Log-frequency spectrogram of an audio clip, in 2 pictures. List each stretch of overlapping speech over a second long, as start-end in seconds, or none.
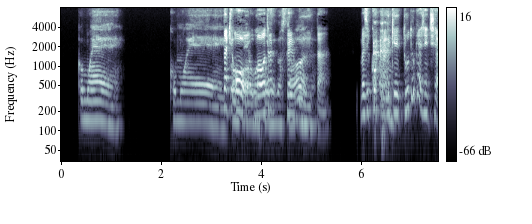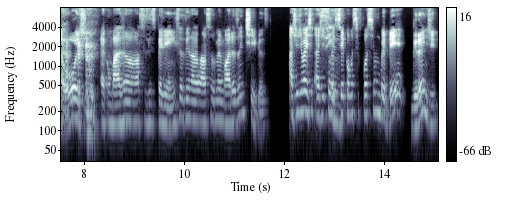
3.2-5.2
